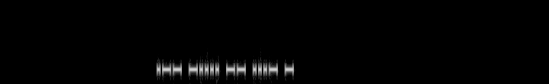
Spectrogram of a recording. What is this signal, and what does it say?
Morse code, heard as a keyed tone, about 46 wpm, 700 Hz. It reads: W6MVT
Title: USA Call Signs - 5 Characters - Repeated 2x - 45wpm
